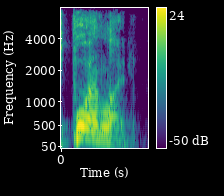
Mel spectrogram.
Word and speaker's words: Port Adelaide: Over here in Victoria, we might say Port Adelaide, but the local pronunciation is Port Adelaide. – Adelaide. There's no T. There are zero T's in Port Adelaide. – Poor and A become one vowel sound.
